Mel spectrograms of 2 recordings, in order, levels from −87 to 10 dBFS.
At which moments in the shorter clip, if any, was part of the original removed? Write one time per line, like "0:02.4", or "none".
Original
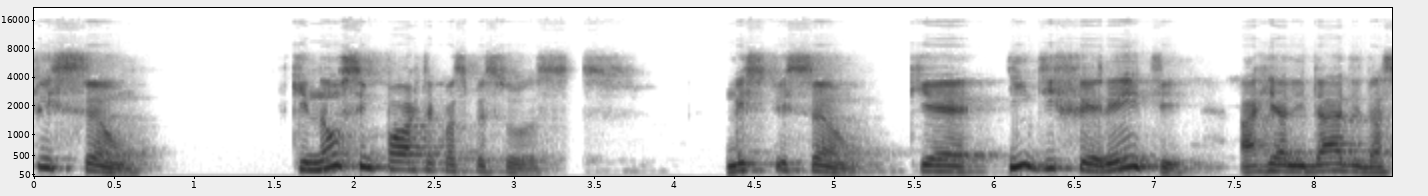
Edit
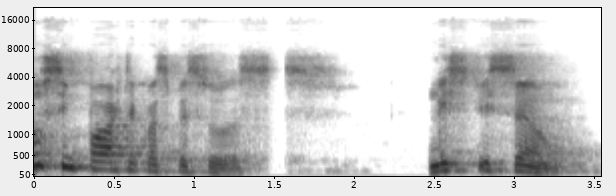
none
